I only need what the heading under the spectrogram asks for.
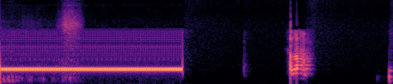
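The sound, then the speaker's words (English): A steady, loud telephone dial tone hums for nearly two seconds as a phone call is placed, then cuts off abruptly; after a short silence, a brief burst of a voice answers faintly on the line. “He does not know we're calling, so let's call him.”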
